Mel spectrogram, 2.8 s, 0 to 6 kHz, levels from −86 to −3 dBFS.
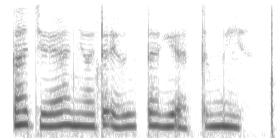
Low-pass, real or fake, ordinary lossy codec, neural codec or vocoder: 5.4 kHz; fake; none; codec, 16 kHz, 0.8 kbps, ZipCodec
